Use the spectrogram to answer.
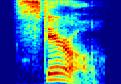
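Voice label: "sterile", British English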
